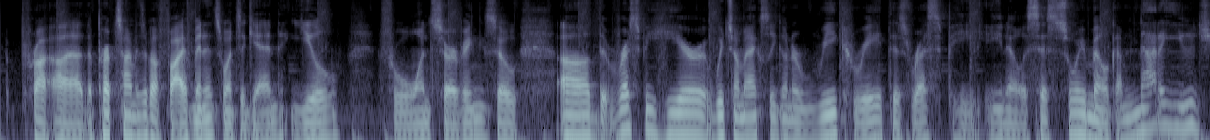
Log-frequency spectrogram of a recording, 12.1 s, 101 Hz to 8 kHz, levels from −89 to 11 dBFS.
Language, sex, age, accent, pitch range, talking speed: English, male, 40-59, American, 85-110 Hz, 185 wpm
